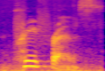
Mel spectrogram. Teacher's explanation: But when you have preference, the stress is on the first syllable, preference, on P here.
